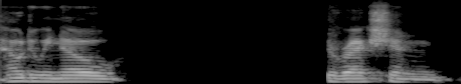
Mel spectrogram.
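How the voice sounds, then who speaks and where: A man's voice: mid-range voice, fairly even intonation, slow pace, phone-quality sound. A man playing a tabletop game who asks questions and stumbles over his words. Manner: inquisitive, stumbling. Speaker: player. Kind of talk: casual tabletop play.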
